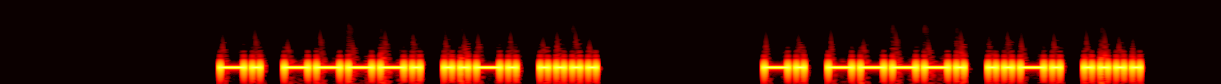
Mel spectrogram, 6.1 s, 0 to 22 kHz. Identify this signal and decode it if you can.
Morse code, heard as a keyed tone, about 32 wpm, 700 Hz. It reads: N9FH N9FH
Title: USA Call Signs - 4 Characters - Repeated 3x - 30wpm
